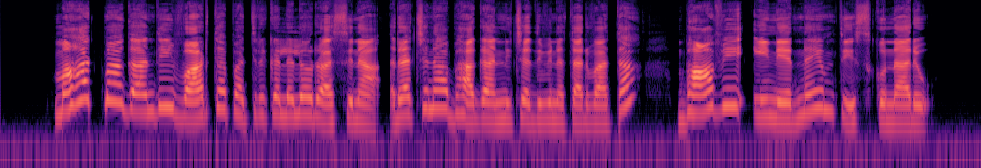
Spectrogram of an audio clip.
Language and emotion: Telugu, neutral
